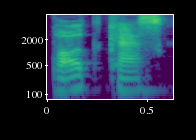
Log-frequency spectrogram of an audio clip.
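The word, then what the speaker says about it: pódcast: aceptada también en español, podcast con acento en la O.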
